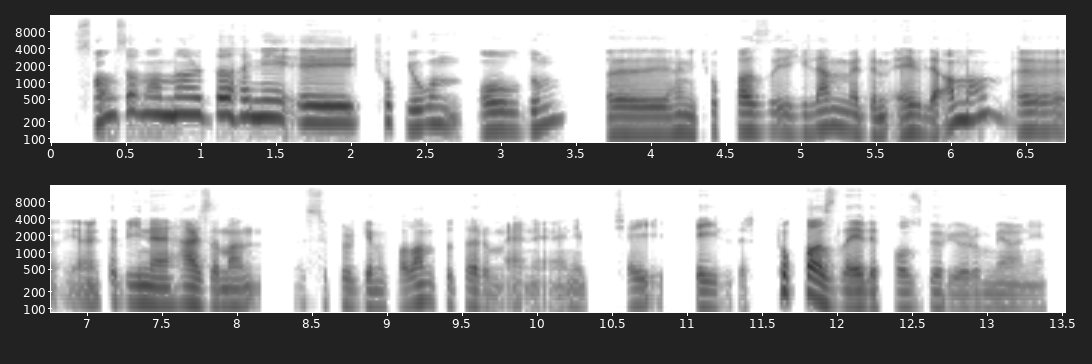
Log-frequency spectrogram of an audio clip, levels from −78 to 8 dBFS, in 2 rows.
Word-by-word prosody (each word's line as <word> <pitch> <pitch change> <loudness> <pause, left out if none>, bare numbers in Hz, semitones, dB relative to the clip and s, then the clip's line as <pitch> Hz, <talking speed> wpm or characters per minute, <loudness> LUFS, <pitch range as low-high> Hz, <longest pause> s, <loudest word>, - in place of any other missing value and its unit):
Son 255 - -1
zamanlarda, 270 -2 +3
hani, 245 -1 +4
eee, 195 -5 +5
çok 200 -1 -6
yoğun 180 +3 -2
oldum. 150 +8 -2 0.3
Eee, 120 0 +1
hani, 130 -2 -2
çok 145 - -11
fazla 140 0 +1
ilgilenmedim 130 -2 -2
evle 125 -1 +1
ama, 220 +5 +1 0.2
eee, 145 0 -2
yani, 65 -1 -7
tabii - - -6
yine 120 -2 +4
her 125 -1 +5
zaman 110 +1 -4 0.3
süpürgemi 105 -3 -9
falan 135 +6 -2
tutarım 110 -5 -7
yani, - - -8
hani, - - -13 0.2
şey - - -7 0.2
değildir, 100 -2 -4
çok - - +2
fazla 110 -2 +7
evde 100 -1 +3
toz 95 0 -9
görüyorum 95 -1 -9
yani. 85 -2 -11
130 Hz, 145 wpm, -25 LUFS, -, 0.3 s, fazla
